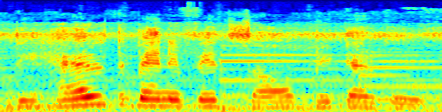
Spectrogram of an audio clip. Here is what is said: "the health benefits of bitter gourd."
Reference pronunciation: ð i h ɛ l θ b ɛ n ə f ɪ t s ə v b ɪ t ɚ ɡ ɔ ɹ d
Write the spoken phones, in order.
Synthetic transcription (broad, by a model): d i h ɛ l t b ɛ n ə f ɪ t s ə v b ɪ t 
